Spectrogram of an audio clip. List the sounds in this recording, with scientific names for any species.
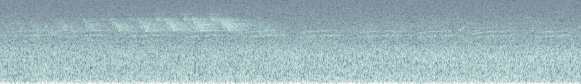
Sitta canadensis, Seiurus aurocapilla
